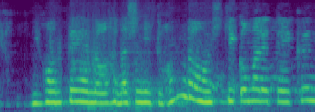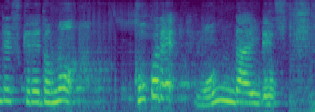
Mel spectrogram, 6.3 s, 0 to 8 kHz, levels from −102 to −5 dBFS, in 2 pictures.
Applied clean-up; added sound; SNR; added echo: neural separator model SepFormer DNS4.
